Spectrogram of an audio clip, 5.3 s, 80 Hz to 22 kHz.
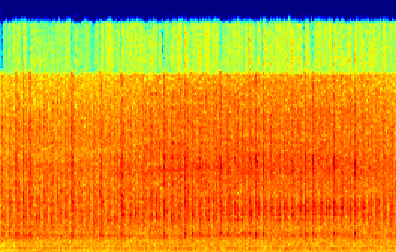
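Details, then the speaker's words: GM 3400/3100 V6 at idle, misfiring: light, quick ticking about 3–4 times a second from the top end; suspected collapsed lifter, possibly blown lower plenum gasket or bad coil; possible water in oil, oil level looks right; valvetrain ticking. "do you guys hear that that that doesn't sound like a lifter not at all actually that does sound like lifters"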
